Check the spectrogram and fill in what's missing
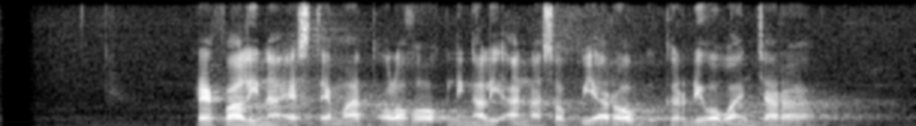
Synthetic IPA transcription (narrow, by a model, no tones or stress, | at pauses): rɛfalinaɛst̪ɛmat̪ɔlɔɦɔk̚niŋaliʔanasɔfiaɾɔb̚kɨrdiwawaɲt͡ʃaɾa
